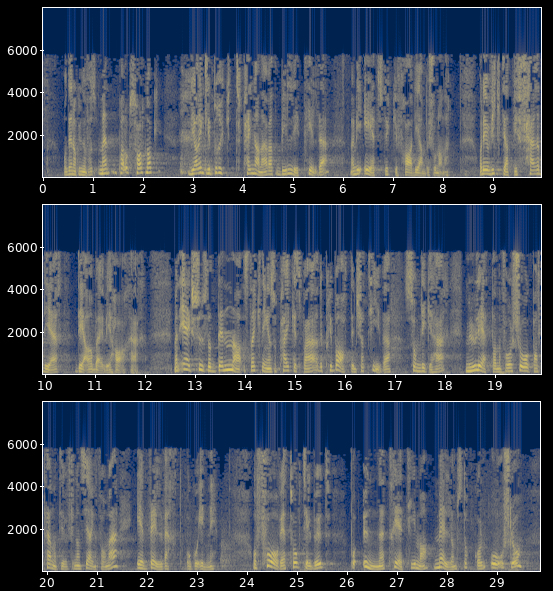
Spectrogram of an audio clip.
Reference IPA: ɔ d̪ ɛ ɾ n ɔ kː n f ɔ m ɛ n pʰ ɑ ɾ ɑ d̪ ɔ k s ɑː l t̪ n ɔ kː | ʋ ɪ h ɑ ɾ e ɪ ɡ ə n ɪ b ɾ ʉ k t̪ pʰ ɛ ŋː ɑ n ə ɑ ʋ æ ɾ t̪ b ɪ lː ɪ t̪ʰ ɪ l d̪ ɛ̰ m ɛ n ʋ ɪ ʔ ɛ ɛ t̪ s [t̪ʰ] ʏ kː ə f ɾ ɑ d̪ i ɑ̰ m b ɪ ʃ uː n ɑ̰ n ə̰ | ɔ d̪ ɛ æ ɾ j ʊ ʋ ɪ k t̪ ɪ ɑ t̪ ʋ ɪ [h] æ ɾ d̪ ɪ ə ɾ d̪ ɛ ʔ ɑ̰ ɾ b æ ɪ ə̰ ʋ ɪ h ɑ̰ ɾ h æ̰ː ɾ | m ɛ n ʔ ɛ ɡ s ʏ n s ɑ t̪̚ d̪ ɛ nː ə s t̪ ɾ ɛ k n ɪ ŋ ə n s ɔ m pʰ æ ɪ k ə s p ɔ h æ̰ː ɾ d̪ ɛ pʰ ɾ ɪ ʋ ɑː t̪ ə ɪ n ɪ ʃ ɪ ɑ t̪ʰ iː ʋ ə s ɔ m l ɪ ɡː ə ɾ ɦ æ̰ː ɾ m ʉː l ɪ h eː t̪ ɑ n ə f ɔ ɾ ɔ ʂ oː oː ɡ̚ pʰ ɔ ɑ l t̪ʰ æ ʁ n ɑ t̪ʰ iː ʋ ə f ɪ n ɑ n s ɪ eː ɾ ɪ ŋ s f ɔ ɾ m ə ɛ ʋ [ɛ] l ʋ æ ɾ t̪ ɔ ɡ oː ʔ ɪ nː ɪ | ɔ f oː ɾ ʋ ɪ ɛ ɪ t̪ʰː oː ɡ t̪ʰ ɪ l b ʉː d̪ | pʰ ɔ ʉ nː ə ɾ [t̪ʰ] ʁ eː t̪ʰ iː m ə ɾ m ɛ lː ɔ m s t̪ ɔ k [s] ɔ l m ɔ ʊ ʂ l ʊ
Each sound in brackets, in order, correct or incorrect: incorrect: t̪, incorrect: f, correct, correct, incorrect: h

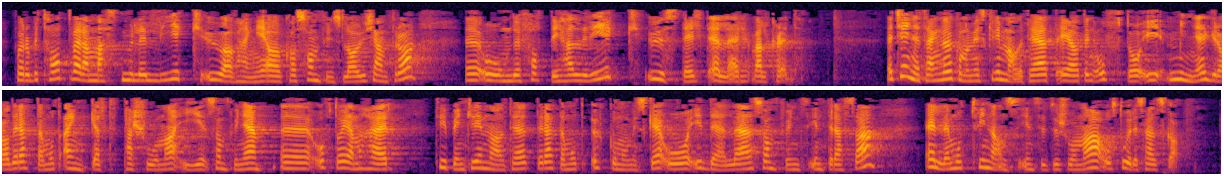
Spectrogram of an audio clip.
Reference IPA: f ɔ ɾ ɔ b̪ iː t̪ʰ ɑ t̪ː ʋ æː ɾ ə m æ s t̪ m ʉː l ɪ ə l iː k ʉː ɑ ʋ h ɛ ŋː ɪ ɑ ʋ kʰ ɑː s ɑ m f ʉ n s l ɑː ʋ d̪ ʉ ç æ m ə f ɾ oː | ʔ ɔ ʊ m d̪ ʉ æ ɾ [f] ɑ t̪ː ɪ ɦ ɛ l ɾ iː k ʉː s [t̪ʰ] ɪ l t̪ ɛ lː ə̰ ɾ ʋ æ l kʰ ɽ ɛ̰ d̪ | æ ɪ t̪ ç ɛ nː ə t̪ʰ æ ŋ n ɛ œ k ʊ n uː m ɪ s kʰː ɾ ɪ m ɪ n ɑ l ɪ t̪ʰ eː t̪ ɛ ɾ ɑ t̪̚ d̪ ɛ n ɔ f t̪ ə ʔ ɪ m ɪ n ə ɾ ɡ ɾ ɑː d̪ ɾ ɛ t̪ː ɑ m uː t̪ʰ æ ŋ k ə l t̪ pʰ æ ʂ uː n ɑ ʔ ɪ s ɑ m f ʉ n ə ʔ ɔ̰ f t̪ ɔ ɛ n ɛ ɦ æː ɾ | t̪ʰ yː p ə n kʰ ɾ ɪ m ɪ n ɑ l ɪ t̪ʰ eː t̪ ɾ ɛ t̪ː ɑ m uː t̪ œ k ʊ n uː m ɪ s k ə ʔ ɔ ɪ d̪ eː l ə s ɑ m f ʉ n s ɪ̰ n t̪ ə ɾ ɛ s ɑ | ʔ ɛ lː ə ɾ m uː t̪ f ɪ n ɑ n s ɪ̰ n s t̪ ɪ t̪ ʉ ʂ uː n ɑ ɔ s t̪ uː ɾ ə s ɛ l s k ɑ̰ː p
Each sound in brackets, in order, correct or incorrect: correct, incorrect: t̪

